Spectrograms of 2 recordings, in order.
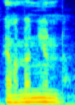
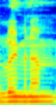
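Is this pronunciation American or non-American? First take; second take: non-American; American. First: It is said in a non-American pronunciation. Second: It is said in an American pronunciation.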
